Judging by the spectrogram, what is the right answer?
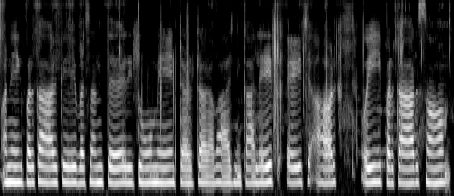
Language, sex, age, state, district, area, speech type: Maithili, female, 18-30, Bihar, Madhubani, rural, spontaneous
